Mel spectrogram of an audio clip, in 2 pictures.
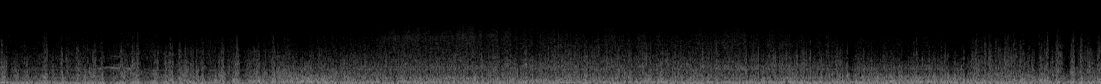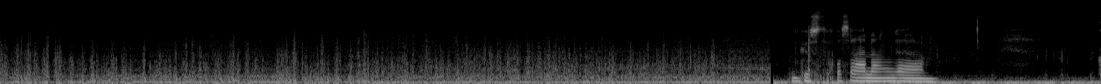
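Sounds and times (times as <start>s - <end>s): boat motor running: 0.0s - 22.0s
wind buffeting microphone: 0.0s - 22.0s.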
